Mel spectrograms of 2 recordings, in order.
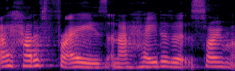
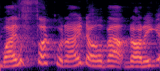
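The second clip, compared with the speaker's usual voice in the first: ordinary delivery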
